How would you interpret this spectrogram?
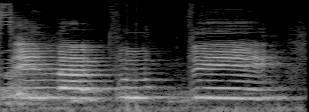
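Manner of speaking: put-on slow, high childish insistence; little girl. Little girl answering her mother, slow high insistence. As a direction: plead like a small girl. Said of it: "répondait la petite fille".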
